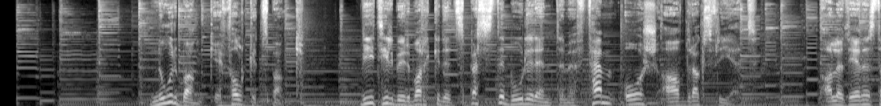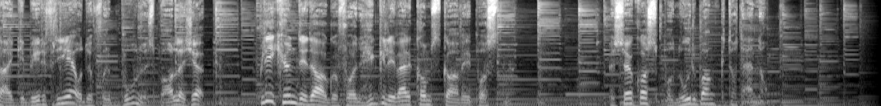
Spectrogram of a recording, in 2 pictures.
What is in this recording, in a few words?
no commercial nordnorsk, norsk mann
